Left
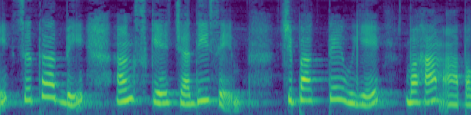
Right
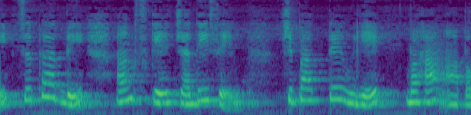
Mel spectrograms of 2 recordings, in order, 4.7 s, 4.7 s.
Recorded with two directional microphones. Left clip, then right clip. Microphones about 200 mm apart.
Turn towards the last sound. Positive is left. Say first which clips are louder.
# left 13 dB
turn(degrees=40)  # may be behind; listen again after turning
